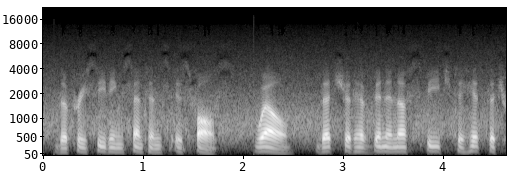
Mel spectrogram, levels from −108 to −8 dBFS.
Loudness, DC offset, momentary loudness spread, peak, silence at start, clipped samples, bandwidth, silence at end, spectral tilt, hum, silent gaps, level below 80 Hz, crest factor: -22 LUFS; under 0.1%; 15 LU; 0 dBFS; 0 s; under 0.1%; 5.2 kHz; 0 s; -7.5 dB/octave; none; none; -74 dBFS; 22 dB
